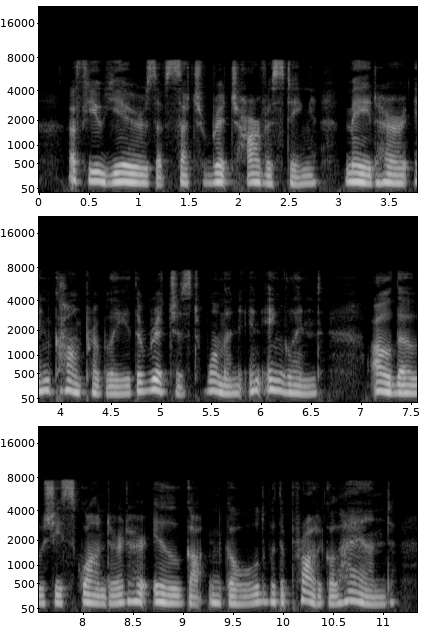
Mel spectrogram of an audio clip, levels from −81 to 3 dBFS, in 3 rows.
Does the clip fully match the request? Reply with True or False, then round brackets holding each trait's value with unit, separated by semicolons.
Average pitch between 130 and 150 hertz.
True (140 Hz)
